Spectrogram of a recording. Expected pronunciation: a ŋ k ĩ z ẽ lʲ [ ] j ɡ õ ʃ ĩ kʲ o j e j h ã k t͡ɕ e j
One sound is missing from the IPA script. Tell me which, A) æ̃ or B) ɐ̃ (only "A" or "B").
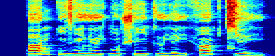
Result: B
